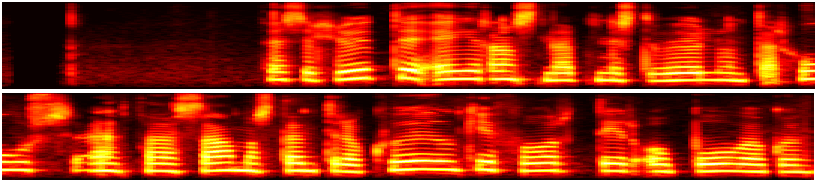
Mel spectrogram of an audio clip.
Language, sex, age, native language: Icelandic, female, 30-39, Icelandic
